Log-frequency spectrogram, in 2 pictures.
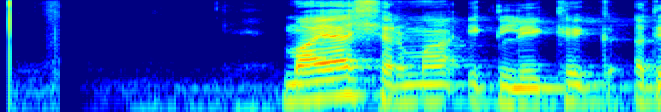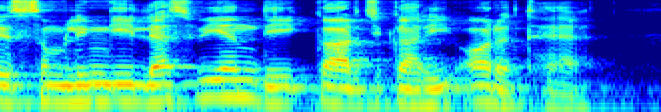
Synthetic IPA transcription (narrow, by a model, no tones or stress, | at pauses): maːjaːʃəɾmãːʔɪkleːkʰɪkət̪eːsəmlɪŋɡiːlɛːsʋijənd̪iːkaːɾd͡ʒkaːɾiːʔɔːɾət̪ɦɛː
